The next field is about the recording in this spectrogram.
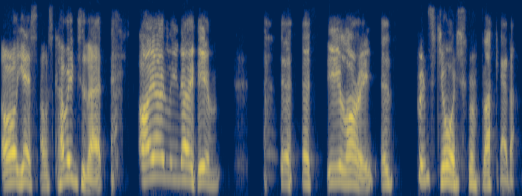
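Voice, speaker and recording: A man's voice: sits high, expressive, takes it slowly, no room sound. A man chatting casually as a podcast guest, informal and enthusiastic, on a slightly lo-fi recording. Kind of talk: casual chat.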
